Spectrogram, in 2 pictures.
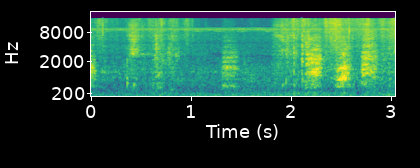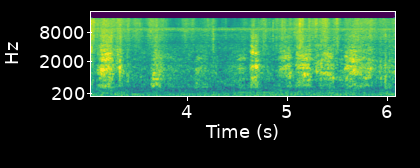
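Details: Rapid, rasping panting from an American Bully, one of two dogs named Beats and Maxx alongside a Pitbull; short breathy pulses run about three or four per second over a low constant hum.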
